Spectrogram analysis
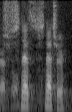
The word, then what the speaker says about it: Schnetzer: Schnetzer.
